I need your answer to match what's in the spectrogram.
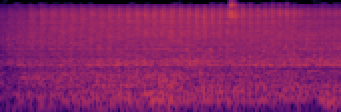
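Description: The motorcycle engine of a three-wheeled auto rickshaw runs steadily as it brings five widows, a rapid rattling, buzzing putter that stays loud and even throughout with no voices.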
